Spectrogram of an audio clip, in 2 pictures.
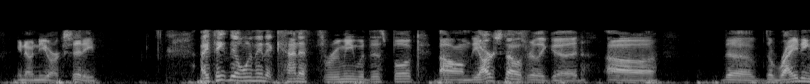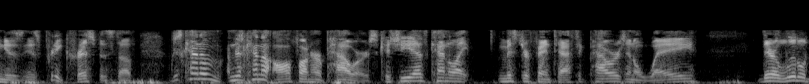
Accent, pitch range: American, 95-130 Hz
